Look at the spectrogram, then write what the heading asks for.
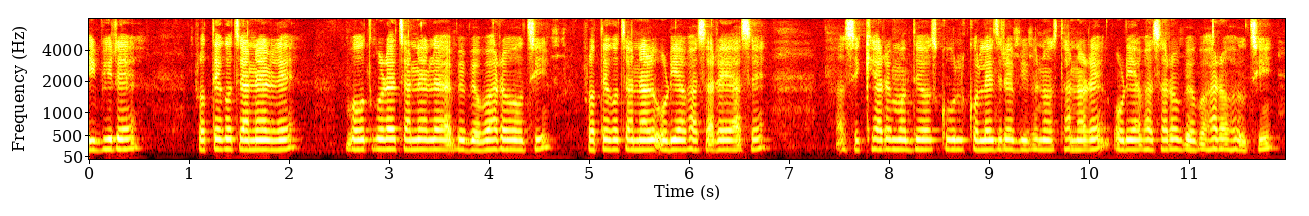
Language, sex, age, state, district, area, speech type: Odia, female, 60+, Odisha, Kandhamal, rural, spontaneous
